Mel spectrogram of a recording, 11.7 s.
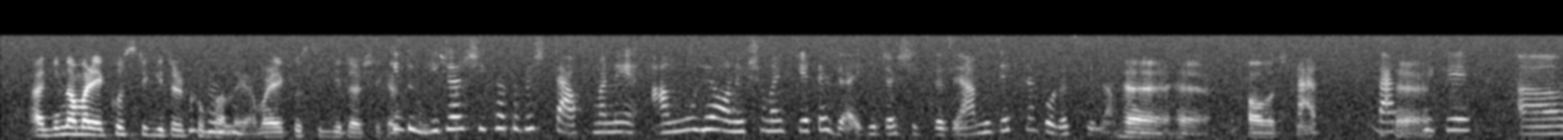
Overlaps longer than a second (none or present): none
